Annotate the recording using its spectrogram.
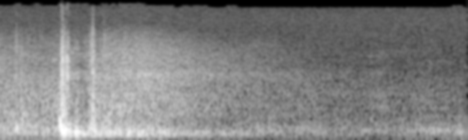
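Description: Judoka thrown down onto tatami mats: a single loud slap of the body and breakfall about a third of a second in. It rings on in the reverberant hall and fades over about a second.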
